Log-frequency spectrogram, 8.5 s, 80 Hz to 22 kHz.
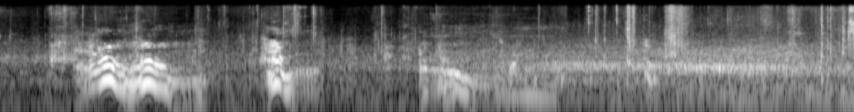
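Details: Expressive 13-year-old female Alaskan Malamute that wants ice cream gives wavering, whiny howl-like talking notes, two quick undulating ones, a short sharp one, then a softer trailing whine, while people talk nearby.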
